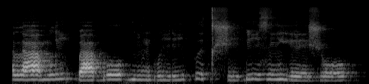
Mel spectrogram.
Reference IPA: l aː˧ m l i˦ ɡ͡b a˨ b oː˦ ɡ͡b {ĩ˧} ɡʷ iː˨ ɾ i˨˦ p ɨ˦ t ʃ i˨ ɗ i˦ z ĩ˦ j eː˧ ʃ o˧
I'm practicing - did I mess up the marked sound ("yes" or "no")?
no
